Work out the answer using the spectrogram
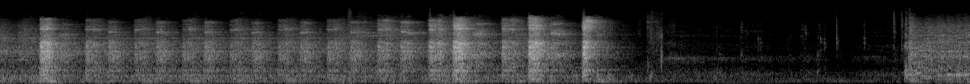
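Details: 7.3L engine hot: about six seconds of steady cranking with no firing; hard starting when hot, cause not yet found.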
